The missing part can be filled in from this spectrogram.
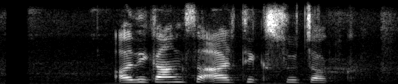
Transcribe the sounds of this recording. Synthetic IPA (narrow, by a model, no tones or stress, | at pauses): ʌd̪ʱikaŋsʌʔart̪ʰiksut͡sʌk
